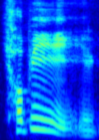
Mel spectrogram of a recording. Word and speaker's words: 협의: 이 당 대표와 원 대표가 합의할 사항이라고 말씀하셔서 협의일 것 같습니다. 협의, 예. 네. 합의라고 발음하셔서 네, 네.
